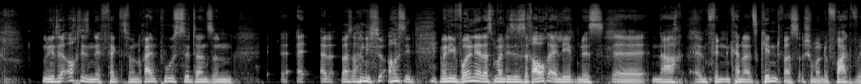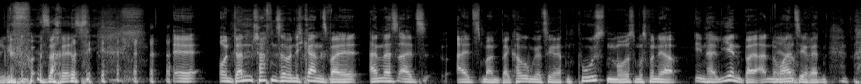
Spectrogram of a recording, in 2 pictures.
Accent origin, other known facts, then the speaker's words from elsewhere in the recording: Kamen, North Rhine-Westphalia, Germany; wenn in Kamen zum Beispiel, in meiner Heimat...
